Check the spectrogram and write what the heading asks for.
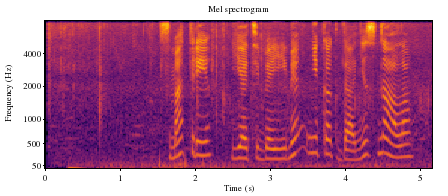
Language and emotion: Russian, neutral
